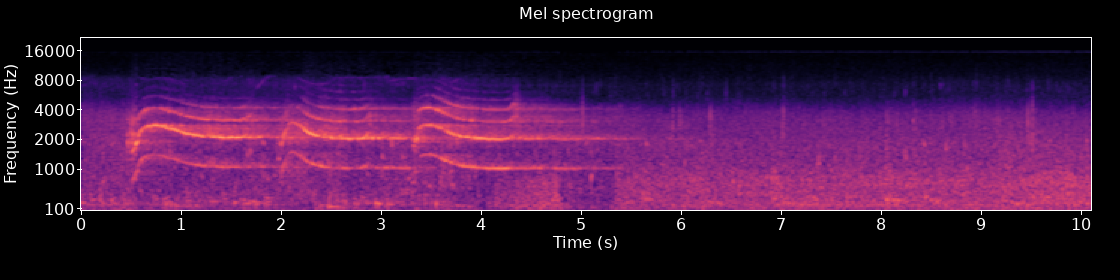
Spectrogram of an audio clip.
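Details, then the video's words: Dolphin song with orcas, a 1989 stereo recording: several overlapping rising whistles settle into long level tones with stacked harmonics across the first five seconds. After that only a hissing, crackling underwater background remains. "The Enchanting Sounds Of Dolphin Song (Dolphins & Orcas)"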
